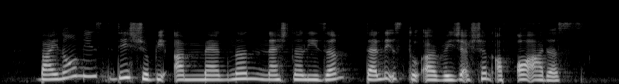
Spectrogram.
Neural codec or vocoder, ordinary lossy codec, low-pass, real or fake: none; none; 7.2 kHz; real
